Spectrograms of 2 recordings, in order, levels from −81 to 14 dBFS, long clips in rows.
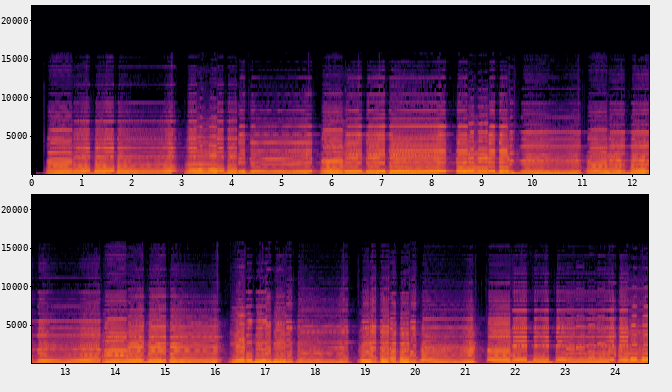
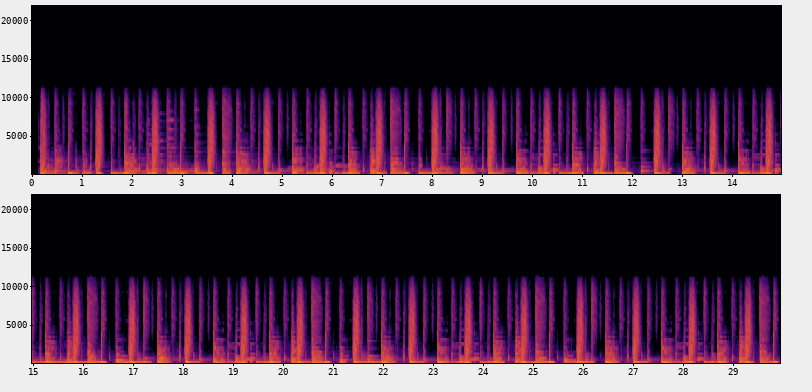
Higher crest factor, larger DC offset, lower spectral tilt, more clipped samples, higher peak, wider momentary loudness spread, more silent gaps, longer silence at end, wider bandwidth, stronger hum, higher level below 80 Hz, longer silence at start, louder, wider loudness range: second, 14 dB vs 20 dB; second, under 0.1% vs 0.1%; about the same, -5 dB/octave vs -4.5 dB/octave; neither; about the same, 0 dBFS vs 0 dBFS; about the same, 6 LU vs 7 LU; neither; about the same, 0 s vs 0 s; first, 13.5 kHz vs 11.5 kHz; neither; about the same, -22 dBFS vs -26 dBFS; about the same, 0.25 s vs 0.15 s; first, -15 LUFS vs -21 LUFS; about the same, 3 LU vs 1 LU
